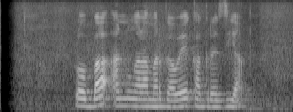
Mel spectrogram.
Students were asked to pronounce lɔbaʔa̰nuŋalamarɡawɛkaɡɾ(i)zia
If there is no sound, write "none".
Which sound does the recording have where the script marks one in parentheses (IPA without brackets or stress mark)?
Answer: a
